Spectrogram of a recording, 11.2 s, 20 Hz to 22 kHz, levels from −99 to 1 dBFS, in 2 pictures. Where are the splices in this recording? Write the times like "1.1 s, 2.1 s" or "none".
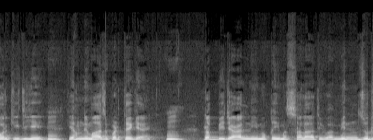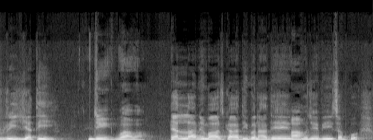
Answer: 1.6 s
